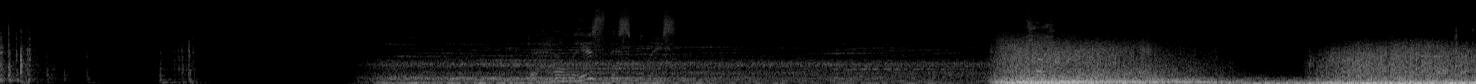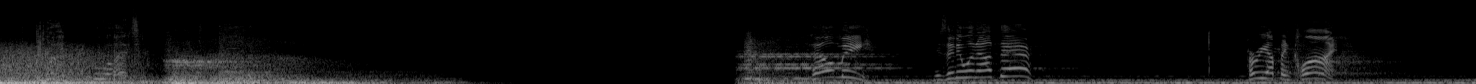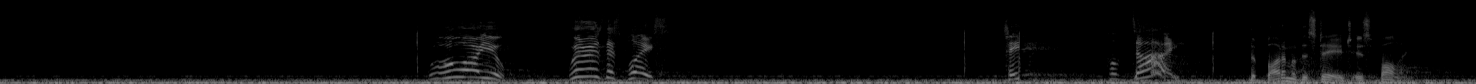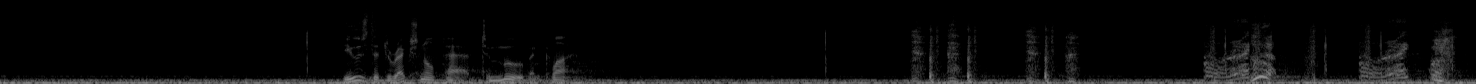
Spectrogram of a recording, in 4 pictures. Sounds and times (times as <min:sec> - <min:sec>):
Speech: 0:05.3 - 0:06.9, 0:15.7 - 0:16.2, 0:24.1 - 0:25.2, 0:27.2 - 0:28.4, 0:33.8 - 0:34.6, 0:35.2 - 0:36.2, 0:40.6 - 0:41.4, 0:42.0 - 0:43.7, 0:47.7 - 0:50.2, 0:57.9 - 0:58.8.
